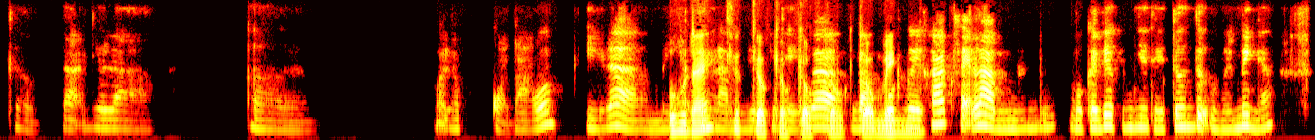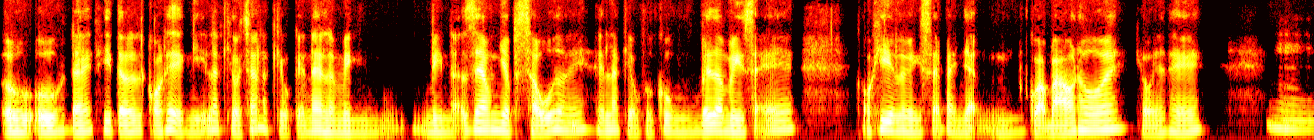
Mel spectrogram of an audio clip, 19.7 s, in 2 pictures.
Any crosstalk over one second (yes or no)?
yes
